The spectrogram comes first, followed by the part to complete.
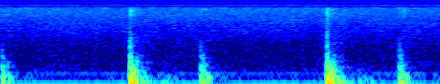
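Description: Recorded heartbeat effect on the music track: a soft, low double thump, a strong beat followed by a weaker one, about once a second, over a faint steady low hum.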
